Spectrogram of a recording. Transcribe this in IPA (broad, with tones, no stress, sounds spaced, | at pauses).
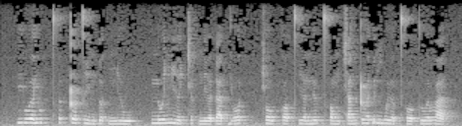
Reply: j u˧ ə̯ j u˦˥ p̚ t̪ʰ ə˦˥ k̚ ʈ o˧˥ t̪ i˨˩˨ n ɗ o˨˩ t̚ ɲ ɨ˨˩ w | n u˧˥ ə̯ ɲ i˨˩˦ ə̯ c ə˨˩ k̚ n i˨˩˨ ə̯ ɗ a˨˩ t̚ j o˦˥ t̚ | c o˨˩ w k ɔ˨˩ t̪ʰ i˨˩ ə̯ n ɨ˧˥ t̪ʰ ɔ˨˩ m c a˧˥ n ʈ u˧˥ ə̯ ɗ ɨ˧ ŋ w ɨ˨˩˦ ə̯ t̪ʰ o˨˩˦ t̪ u˧˥ ə̯ v a˨˩ t̚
